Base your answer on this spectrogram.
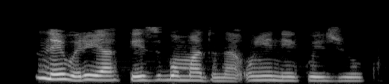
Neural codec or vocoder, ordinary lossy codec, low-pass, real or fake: none; MP3, 24 kbps; 7.2 kHz; real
